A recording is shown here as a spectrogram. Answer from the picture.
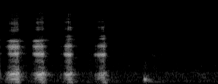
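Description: A man laughing: four quick laugh pulses in the first second, fading to one faint breath about a second and a half in.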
